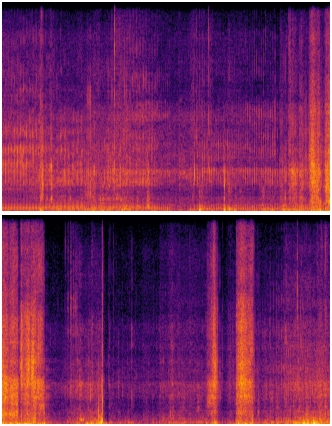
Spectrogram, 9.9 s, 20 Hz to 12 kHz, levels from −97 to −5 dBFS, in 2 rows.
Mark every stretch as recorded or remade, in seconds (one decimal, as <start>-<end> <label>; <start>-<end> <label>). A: 0.0-1.3 recorded; 1.3-4.1 remade; 4.1-5.6 recorded; 5.6-7.5 remade; 7.5-9.9 recorded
